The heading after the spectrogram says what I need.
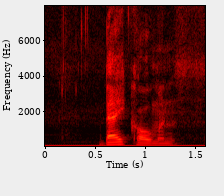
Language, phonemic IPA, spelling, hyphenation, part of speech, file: Dutch, /ˈbɛi̯koːmə(n)/, bijkomen, bij‧ko‧men, verb, Nl-bijkomen.ogg
- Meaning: 1. to regain consciousness, to come round 2. to recuperate, to recover, to catch one's breath 3. to gain weight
